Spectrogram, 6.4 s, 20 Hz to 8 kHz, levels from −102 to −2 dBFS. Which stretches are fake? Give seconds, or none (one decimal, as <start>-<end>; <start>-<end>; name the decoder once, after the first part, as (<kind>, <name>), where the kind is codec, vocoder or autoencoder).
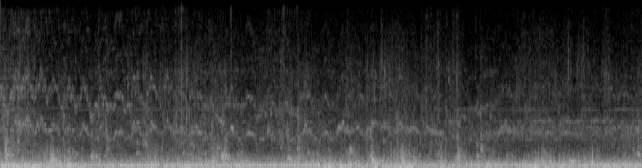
2.6-4.2 (vocoder, BigVGAN v2)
